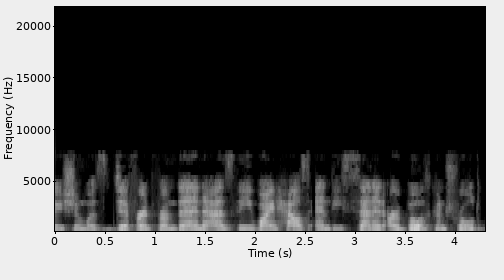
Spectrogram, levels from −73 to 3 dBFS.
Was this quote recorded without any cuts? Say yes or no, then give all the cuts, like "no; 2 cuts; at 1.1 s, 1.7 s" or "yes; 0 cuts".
yes; 0 cuts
